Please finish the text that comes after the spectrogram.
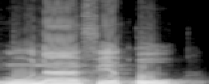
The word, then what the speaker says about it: المنافقون: Untuk pengucapan huruf qaf Ibu, ya qaf ini bagian yang lunak. Jadi pangkal lidah paling belakang menempel atau melekat pada daging yang lunak bagian atas. Jadi munafiqu, qu. Nah, seperti itu.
